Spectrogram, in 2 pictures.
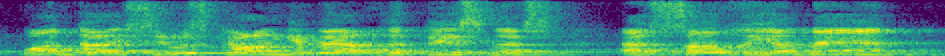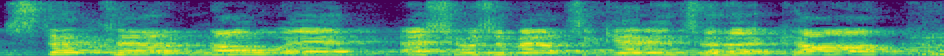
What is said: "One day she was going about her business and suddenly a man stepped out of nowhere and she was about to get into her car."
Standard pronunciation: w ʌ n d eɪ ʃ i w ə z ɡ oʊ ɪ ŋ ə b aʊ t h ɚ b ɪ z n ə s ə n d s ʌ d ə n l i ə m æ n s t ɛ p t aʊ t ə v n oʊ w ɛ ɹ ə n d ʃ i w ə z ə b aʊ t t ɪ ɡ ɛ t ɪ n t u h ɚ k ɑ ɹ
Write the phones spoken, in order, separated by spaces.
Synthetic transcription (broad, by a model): w ʌ n d eɪ ʃ i w ə z ɡ oʊ ɪ ŋ ə b aʊ t h ɚ b ɪ z n ə s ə n s ʌ d n l i ə m æ n s t ɛ p t aʊ t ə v n oʊ w ɛ ɹ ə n ʃ i w ə z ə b aʊ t t ɪ ɡ ɛ t ɪ n t u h ɚ k ɑ ɹ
